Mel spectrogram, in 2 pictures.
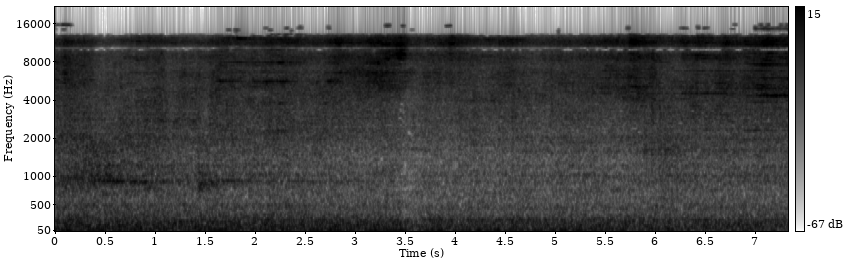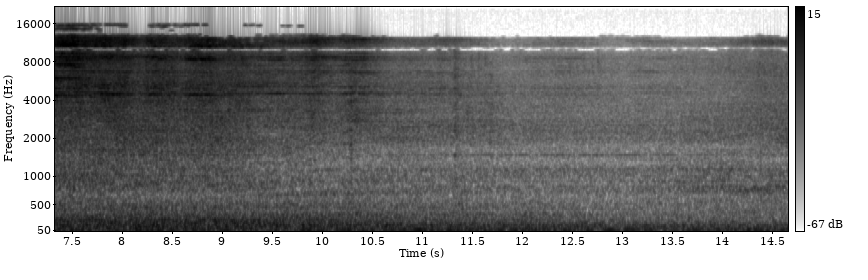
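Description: Freight train cars rolling past, a steady rumble of steel wheels on rail with high-pitched wheel squeal over it. The sound fades over the last few seconds.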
